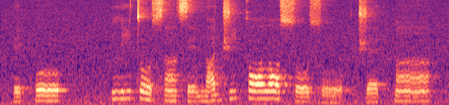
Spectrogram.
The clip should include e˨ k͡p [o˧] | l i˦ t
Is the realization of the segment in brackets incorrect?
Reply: no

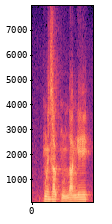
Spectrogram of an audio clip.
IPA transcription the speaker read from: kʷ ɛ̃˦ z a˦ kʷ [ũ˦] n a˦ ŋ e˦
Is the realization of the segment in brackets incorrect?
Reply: yes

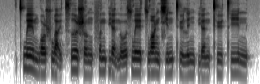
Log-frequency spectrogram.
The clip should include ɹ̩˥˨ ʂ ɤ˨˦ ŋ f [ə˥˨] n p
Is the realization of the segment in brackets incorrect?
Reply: yes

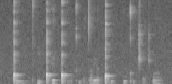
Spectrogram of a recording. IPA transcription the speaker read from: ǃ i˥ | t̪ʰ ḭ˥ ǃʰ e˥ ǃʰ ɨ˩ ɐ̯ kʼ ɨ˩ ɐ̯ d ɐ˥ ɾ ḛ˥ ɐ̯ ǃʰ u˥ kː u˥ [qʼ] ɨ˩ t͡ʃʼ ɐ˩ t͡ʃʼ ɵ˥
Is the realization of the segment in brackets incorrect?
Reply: yes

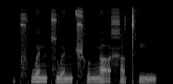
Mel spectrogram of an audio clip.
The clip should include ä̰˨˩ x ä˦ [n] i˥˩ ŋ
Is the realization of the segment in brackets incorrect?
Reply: yes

